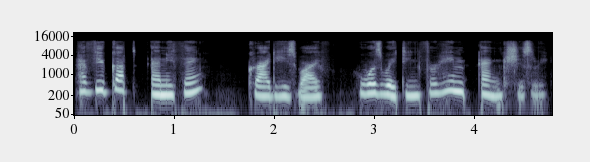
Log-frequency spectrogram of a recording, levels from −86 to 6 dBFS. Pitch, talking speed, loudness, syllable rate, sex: 230 Hz, 165 wpm, -18 LUFS, 4.9 syllables/s, female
